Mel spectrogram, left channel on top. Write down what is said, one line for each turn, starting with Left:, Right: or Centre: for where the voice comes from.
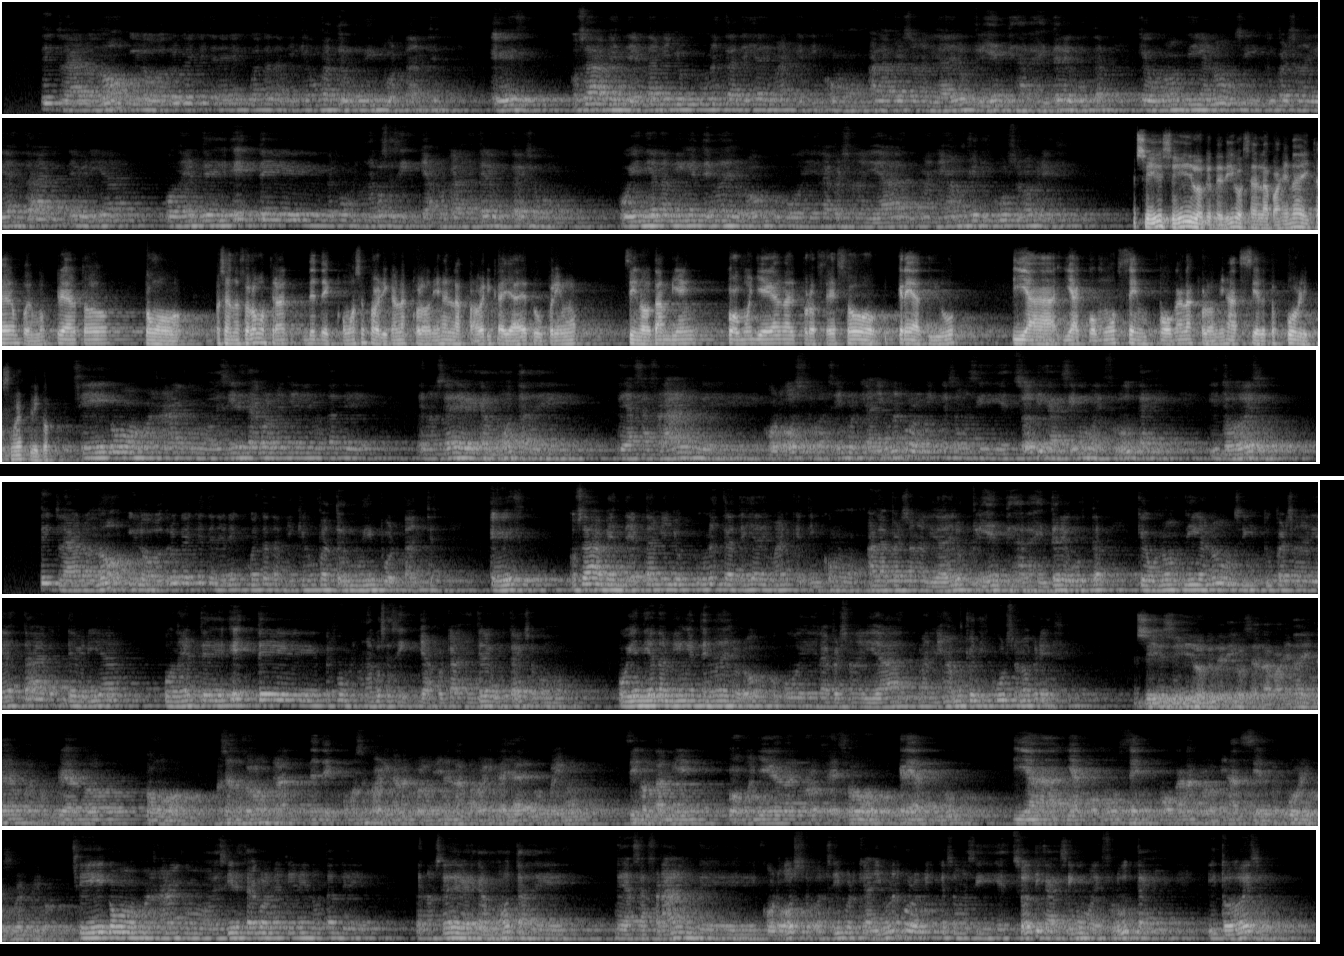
Right: Sí, claro, ¿no? Y lo otro que hay que tener en cuenta también, que es un factor muy importante, es, o sea, vender también yo una estrategia de marketing como a la personalidad de los clientes. A la gente le gusta que uno diga, no, si tu personalidad es tal, deberías ponerte este perfume, una cosa así, ya, porque a la gente le gusta eso, como hoy en día también el tema del horóscopo, de la personalidad, maneja mucho el discurso, ¿no crees?
Left: Sí, sí, lo que te digo, o sea, en la página de Instagram podemos crear todo como, o sea, no solo mostrar desde cómo se fabrican las colonias en la fábrica ya de tu primo, sino también cómo llegan al proceso creativo y a, y a cómo se enfocan las colonias a ciertos públicos, ¿sí me explico?
Right: Sí, como, pues, ajá, como decir, esta colonia tiene notas de, de, no sé, de bergamota, de, de azafrán, de corozo, así, porque hay unas colonias que son así exóticas, así como de frutas y, y todo eso.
